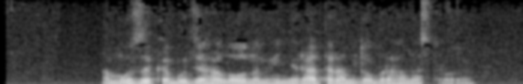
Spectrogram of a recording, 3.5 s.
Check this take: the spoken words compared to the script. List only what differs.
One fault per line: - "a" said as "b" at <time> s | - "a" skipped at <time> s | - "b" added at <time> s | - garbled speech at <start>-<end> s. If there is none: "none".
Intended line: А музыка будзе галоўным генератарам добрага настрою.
none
